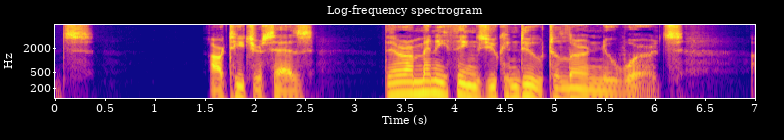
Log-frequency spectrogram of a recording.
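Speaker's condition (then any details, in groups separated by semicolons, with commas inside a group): No condition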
